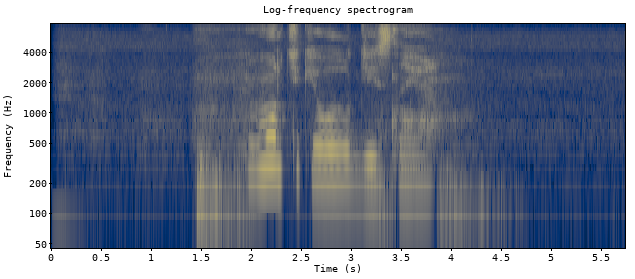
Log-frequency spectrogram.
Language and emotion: Russian, sad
